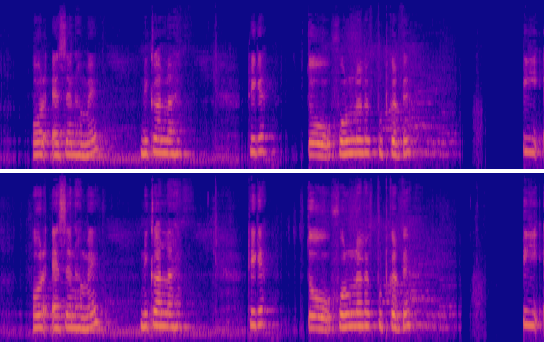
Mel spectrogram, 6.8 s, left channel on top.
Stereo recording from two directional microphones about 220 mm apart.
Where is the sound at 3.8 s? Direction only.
35° right (ahead or behind).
